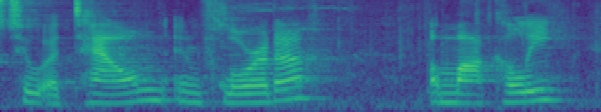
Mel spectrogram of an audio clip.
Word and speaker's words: Immokalee: a town in florida immokalee which it rhymes with broccoli it's a labor reserve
